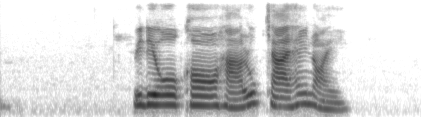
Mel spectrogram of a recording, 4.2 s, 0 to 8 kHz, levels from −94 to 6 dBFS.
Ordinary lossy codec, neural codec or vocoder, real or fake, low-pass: none; none; real; 7.2 kHz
